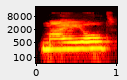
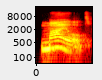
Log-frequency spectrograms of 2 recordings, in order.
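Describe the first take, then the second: First: Slow stretched mild; Mild stretched out, sound by sound. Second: Said in the usual way. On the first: Shown as a demonstration. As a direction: blend the sounds of Mild slowly. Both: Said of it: "M, I, L, D".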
